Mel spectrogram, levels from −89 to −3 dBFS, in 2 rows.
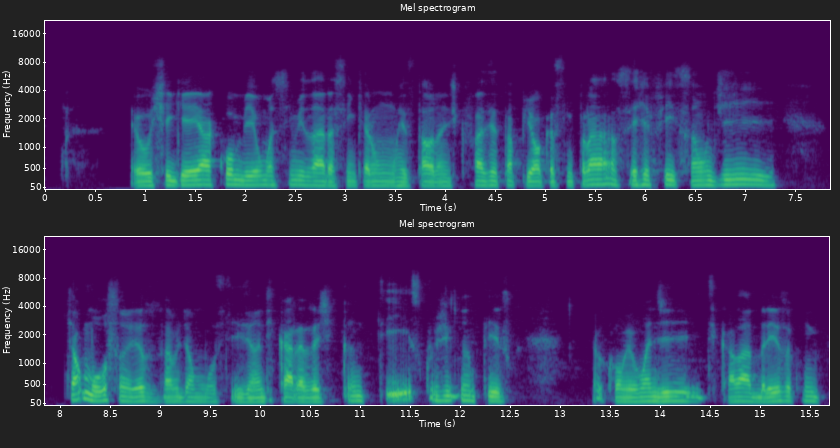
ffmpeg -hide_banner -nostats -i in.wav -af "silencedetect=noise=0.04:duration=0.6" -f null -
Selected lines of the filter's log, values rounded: silence_start: 0.00
silence_end: 0.88 | silence_duration: 0.88
silence_start: 7.24
silence_end: 8.13 | silence_duration: 0.89
silence_start: 12.41
silence_end: 13.35 | silence_duration: 0.94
